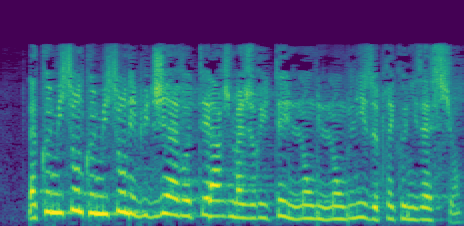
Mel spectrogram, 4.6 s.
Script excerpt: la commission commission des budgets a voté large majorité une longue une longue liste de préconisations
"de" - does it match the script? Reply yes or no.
yes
